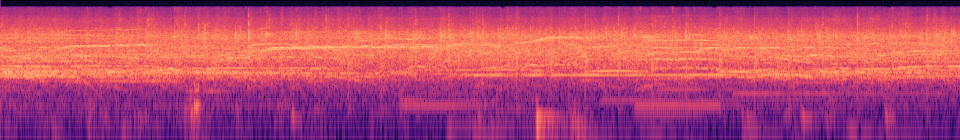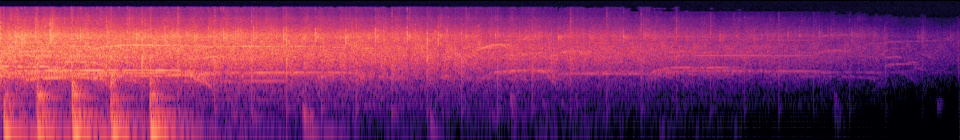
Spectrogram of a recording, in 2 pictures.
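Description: Live audience applauding and cheering with whoops at the end of a song, with a few low thumps about ten seconds in. The sound then fades out steadily to silence.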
